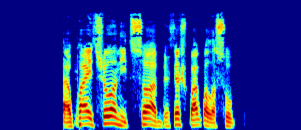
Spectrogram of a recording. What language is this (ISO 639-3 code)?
abk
